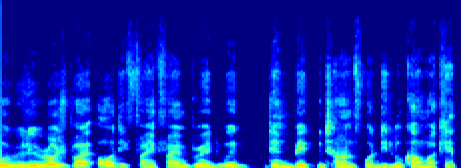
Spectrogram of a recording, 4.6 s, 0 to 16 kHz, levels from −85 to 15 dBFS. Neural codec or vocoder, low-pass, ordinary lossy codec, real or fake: vocoder, 48 kHz, 128 mel bands, Vocos; 14.4 kHz; none; fake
